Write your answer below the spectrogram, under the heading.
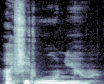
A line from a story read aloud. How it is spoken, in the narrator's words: Aziraphale murmured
